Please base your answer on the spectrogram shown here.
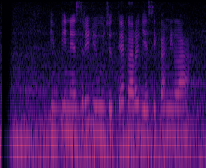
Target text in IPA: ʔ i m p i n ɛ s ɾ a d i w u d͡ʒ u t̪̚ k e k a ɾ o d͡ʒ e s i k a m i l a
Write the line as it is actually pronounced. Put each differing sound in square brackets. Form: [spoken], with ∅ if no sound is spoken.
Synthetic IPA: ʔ i m p i n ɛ s ɾ [i] d i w u d͡ʒ u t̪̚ k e k a ɾ o d͡ʒ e s i k a m i l a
